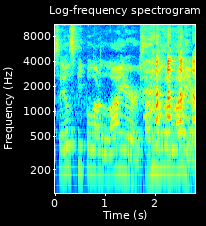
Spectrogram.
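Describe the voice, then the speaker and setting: The man's voice is high. Audible room echo and noticeable background noise fill the recording. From Belgium. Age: 60s. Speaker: retired IT director. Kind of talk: casual interview.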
